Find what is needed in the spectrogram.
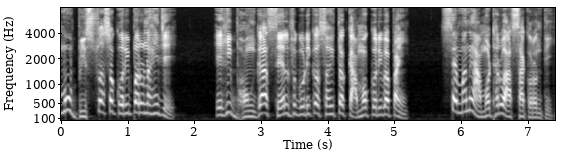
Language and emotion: Odia, disgusted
